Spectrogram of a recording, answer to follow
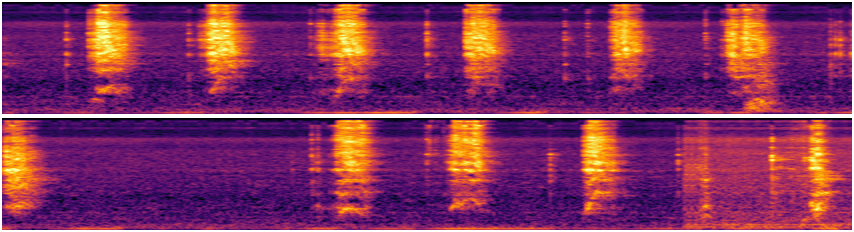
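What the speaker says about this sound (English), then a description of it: "I'm going to carry on filing these" Rasping file strokes on a copper cuff bracelet, about a dozen short, bright scraping bursts in a steady back-and-forth rhythm with a brief pause midway, close and fairly quiet, with no talking.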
